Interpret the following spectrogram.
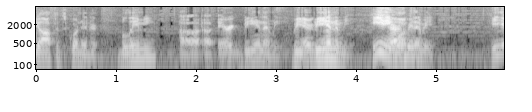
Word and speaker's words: Bieniemy: I can't pronounce his name. Can you give me the Kansas City offense coordinator? Bellamy? Eric Bieniemy. Bieniemy.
